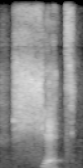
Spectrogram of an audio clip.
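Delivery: breathy whispered swear under the breath; whispered curse. Retold or imitated. Rookie cop realizing he missed the radio call, whispered curse. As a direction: hiss it like a rookie caught out. Realizing the mistake too late.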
